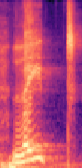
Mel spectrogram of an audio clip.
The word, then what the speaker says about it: late: Late, o E final não é pronunciado.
